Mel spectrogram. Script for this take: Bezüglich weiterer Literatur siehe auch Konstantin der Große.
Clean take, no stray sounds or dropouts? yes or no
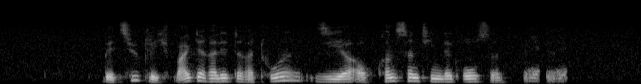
no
